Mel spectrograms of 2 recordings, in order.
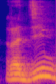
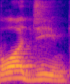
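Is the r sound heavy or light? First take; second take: light; heavy. First: The r is thin and light. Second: The r is full and heavy. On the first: The speaker calls it wrong. "रजीम बोलेंगे तो गलत हो जाएगा" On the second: The speaker calls it right. "यहाँ पुर पढ़ना है"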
